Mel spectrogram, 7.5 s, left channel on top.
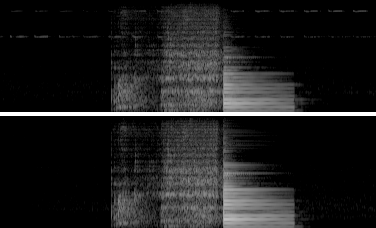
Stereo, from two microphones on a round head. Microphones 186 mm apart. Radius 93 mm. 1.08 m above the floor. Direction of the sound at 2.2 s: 20° right (ahead or behind).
